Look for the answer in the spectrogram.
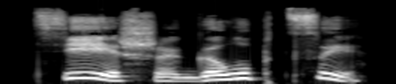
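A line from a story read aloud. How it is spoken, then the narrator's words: Creaky voice. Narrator (Russian): проскрипел Костяк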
